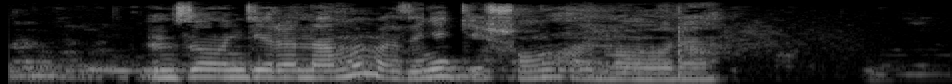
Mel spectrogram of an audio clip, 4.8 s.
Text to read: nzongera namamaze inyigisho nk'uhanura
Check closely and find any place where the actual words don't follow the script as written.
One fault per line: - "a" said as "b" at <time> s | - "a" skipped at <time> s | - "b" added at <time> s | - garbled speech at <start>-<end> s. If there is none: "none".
none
